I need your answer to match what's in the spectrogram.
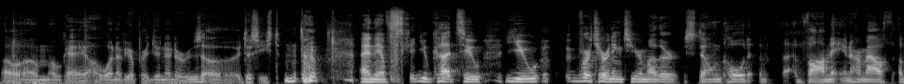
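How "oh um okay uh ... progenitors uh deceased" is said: lower, flat alien observer voice; detached alien, listing a death like data; alien entity voice. Acted. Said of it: "and he goes".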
